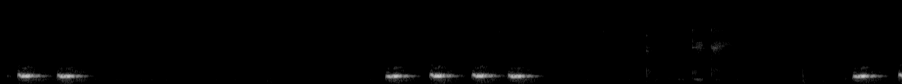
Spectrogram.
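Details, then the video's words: Two greater coucals calling at a window, each making a different call: deep, resonant hoots in spaced runs of two, four and two notes, with a short faint chirp between the runs and no other sound. "Two crow peasants making two different calls at my window"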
